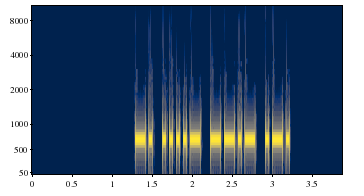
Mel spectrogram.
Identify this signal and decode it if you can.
Morse code, heard as a keyed tone, about 28 wpm, 700 Hz. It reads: N4QR
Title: USA Call Signs - 4 Characters - 28wpm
